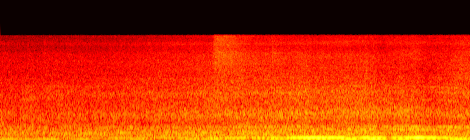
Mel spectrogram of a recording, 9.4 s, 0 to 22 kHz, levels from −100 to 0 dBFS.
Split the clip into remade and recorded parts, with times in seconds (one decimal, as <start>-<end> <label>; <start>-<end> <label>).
0.0-3.3 recorded; 3.3-4.3 remade; 4.3-9.4 recorded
